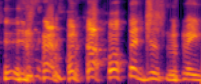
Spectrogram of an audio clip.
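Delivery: giggling through the words; laughing. Real, not acted. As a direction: laugh it out slowly. Laughing at the cat joke.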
